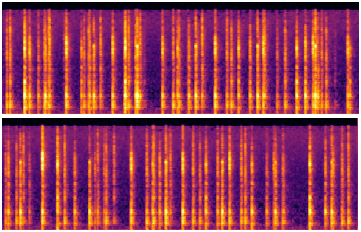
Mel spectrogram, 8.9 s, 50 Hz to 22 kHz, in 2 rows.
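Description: Both hands tap rapidly on a large, flat, solid light-wood tabletop with fingertips and short nails, producing a dense, continuous stream of short, dry taps and thunks. The hits are heavy in low thump, with a hollow woody tone around 690 Hz and almost no ring after each tap.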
